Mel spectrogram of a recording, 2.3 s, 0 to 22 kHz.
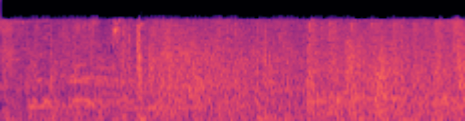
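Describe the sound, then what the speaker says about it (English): Battlefield 4 gunfire, a dense stretch of broadband crackle and thumps with faint distant bangs, running steadily with no clear single shots picked out. "Loads of gunfire coming in from where all of us were."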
